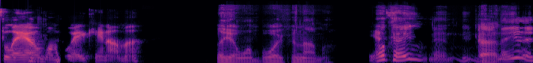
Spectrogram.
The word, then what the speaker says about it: Leah Wambui Keinama: our special guest from the Documenters program, Miss Leah Wambui Keinama. Did I say it right? Pretty close. It's Leah Okay. Wambui Keinama. Leah Wambui Keinama.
